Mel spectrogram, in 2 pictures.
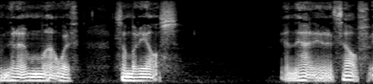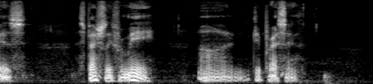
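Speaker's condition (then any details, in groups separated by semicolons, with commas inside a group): Progressive supranuclear palsy; degenerative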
